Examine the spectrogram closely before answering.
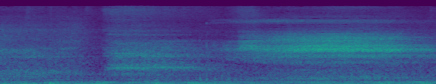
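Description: Slow, deep breathing in and out through the nose: a softer airy breath, then a longer, louder rushing exhale through the nose, with no talking.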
